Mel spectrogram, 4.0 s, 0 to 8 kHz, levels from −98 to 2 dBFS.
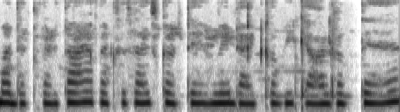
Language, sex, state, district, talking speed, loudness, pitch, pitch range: Hindi, female, Uttarakhand, Uttarkashi, 180 wpm, -15 LUFS, 255 Hz, 250-260 Hz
